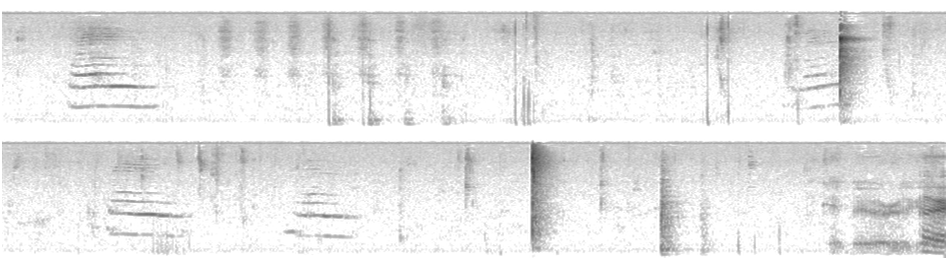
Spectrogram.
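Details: Donka, a pet cat fixated on a bug indoors, lets out several short meows spread across the stretch, interspersed with clicks, taps and a rustle at the end.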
